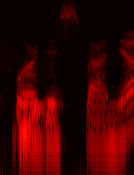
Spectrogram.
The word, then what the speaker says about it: Flor de España: Flor de España.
